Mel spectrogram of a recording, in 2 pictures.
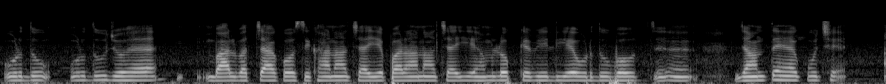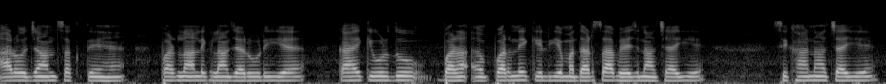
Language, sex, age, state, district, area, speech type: Urdu, female, 45-60, Bihar, Supaul, rural, spontaneous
